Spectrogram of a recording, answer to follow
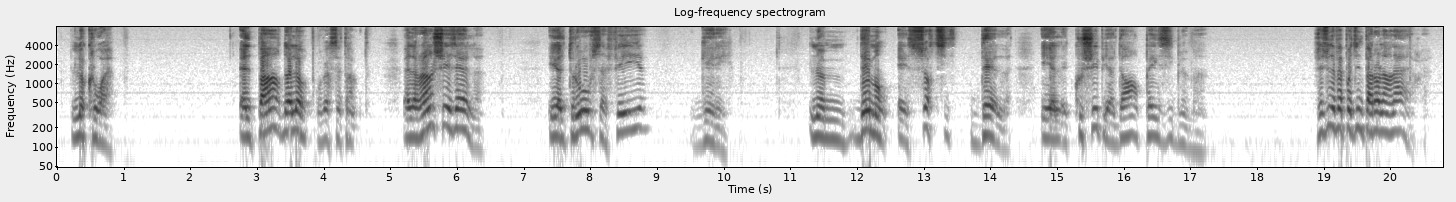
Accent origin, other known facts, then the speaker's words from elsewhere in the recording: Quebec, Canada; moi je suis un Québécois pur laine, descendance française et amérindienne. Je ne suis pas un juif, moi.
